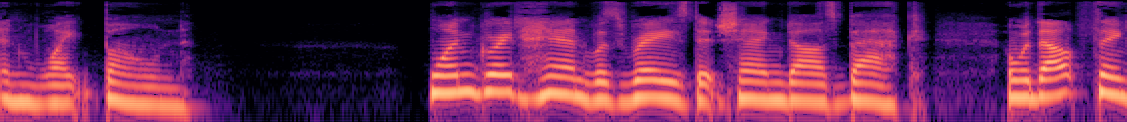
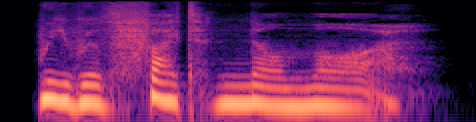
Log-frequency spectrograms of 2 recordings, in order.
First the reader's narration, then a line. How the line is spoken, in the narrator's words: Belle said, and though her voice was still deep, it had lost its sexy purr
